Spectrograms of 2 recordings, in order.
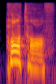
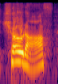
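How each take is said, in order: First: The name is said with a Hebrew pronunciation. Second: The name is said with an English pronunciation. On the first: It honors the bearer's own culture and language. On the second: It is the name's English form. "for for the English translation"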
